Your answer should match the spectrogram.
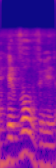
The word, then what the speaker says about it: revolver: Revolver a pessoa. Meus braços revolveram. Então, revolver. Ver é a sílaba mais forte, né? Revolver. A sílaba mais forte é a última aqui, então é um oxítono.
